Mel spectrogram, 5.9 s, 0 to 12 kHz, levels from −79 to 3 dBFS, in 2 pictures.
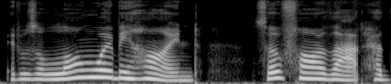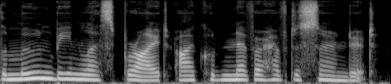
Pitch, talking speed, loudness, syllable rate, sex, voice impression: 205 Hz, 205 wpm, -18 LUFS, 4.7 syllables/s, female, very feminine, middle-aged, slightly thin, tensed, very powerful, slightly dark, soft, clear, fluent, cool, intellectual, slightly refreshing, slightly sincere, calm, slightly friendly, slightly reassuring, very unique, slightly elegant, wild, slightly sweet, lively, strict, slightly intense, sharp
